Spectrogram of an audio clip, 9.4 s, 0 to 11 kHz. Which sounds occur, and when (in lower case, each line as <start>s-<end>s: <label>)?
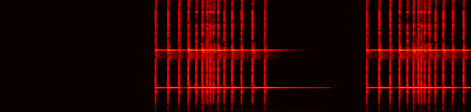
7.3s-9.4s: bicycle bell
